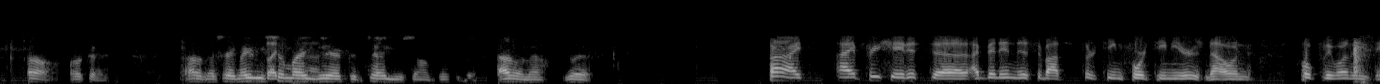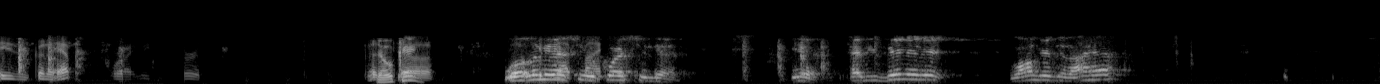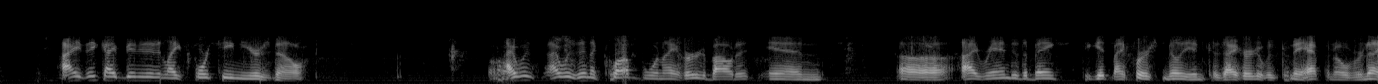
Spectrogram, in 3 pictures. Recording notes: TNTSuperfantastic Conference Call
